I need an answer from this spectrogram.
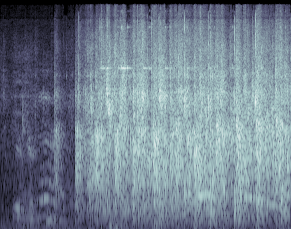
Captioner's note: applause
